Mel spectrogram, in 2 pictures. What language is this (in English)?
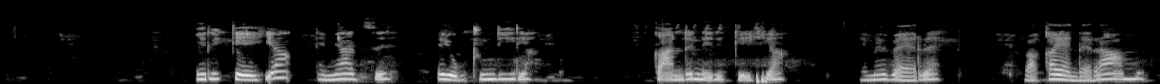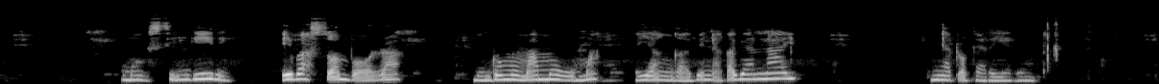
Konzo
